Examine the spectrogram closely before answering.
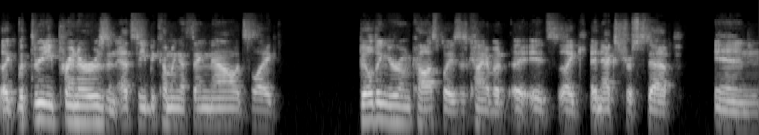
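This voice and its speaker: In an American accent, a man speaks at a medium pitch and a moderate pace with fairly even intonation. He has an unremarkable speaking voice, heard against a quiet background. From Texas. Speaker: lead singer of a new band. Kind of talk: casual interview. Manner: conversational, with many fillers and false starts.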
